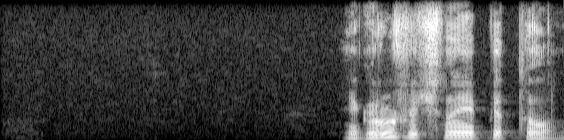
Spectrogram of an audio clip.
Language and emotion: Russian, neutral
